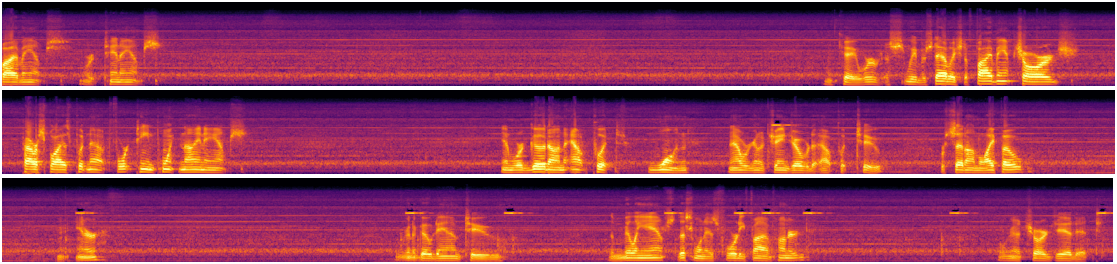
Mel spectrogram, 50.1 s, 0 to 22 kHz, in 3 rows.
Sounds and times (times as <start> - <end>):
Speech: 0.0 - 2.4, 12.4 - 16.2, 17.0 - 20.4, 24.2 - 29.9, 30.8 - 32.1, 34.2 - 35.0, 39.3 - 40.9, 42.5 - 45.5, 48.4 - 49.8.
